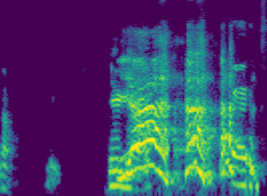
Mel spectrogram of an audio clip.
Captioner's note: chuckling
